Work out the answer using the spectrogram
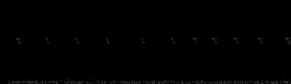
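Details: Common redshank alarm calling loudly from Stornäset on Alnö, Sweden, on 13 July 2019, warning as a sparrowhawk lands near its chicks; sharp clipped notes repeated about three per second, over low rumbling wind noise.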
